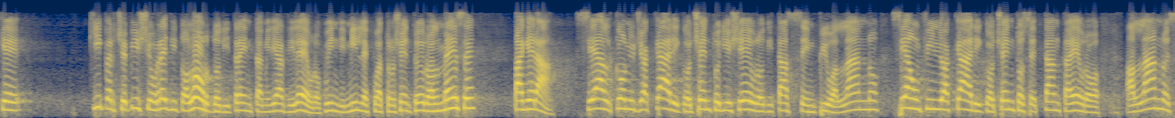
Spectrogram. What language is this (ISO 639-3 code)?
ita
